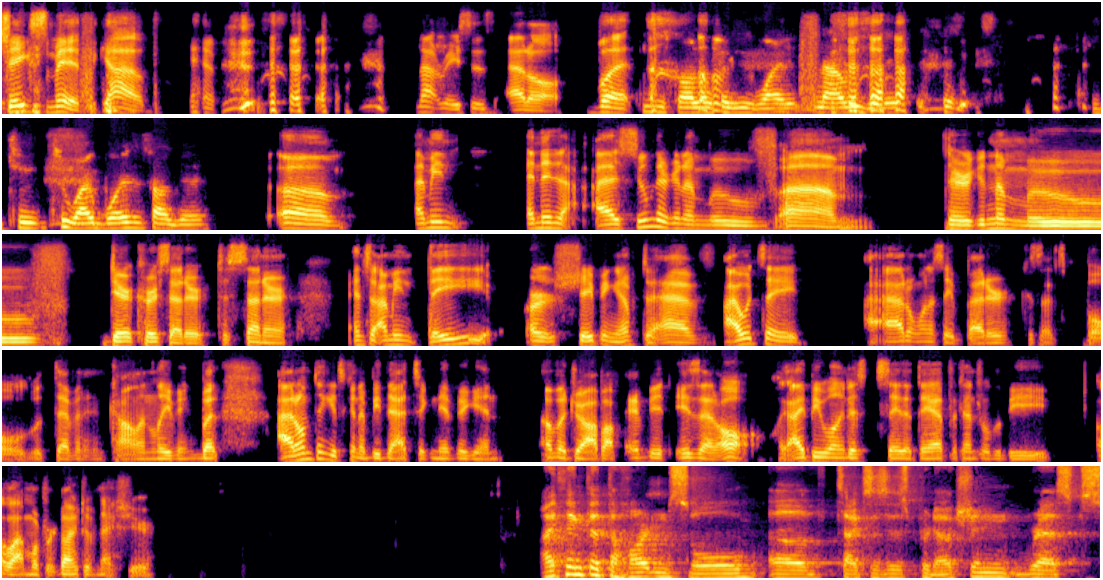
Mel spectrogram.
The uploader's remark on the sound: Texas Sports gets together over Zoom for an extended episode.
